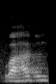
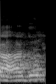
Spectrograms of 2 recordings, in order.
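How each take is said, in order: First: The word begins with a w sound. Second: The word begins with a glottal stop. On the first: "ওয়াহাদুন থেকে" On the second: "হামজা দ্বারা পরিবর্তন করা জায়েজ"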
